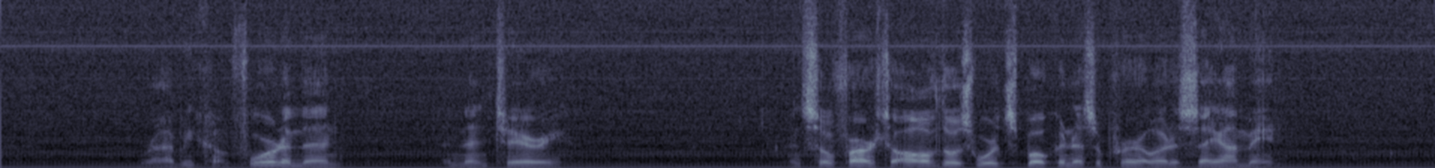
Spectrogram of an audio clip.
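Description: A middle-aged man speaks into a microphone in a slow, solemn voice.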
